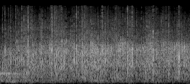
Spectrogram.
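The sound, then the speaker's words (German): Steady audience applause for an intern, a dense wash of many hands clapping at an even, moderate loudness throughout, with no voices standing out. “Ein Applaus doch gerne mal für ihn, bitte.”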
